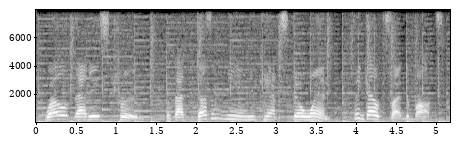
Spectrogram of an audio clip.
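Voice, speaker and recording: A woman's voice: on the high side, measured pace. Woman playing a firm mentor over background music. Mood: firm encouragement. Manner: urging, steady. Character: firm, encouraging defense partner and mentor. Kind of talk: courtroom audio drama acting.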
